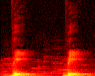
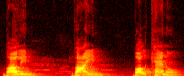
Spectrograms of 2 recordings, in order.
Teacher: আপার teeth, lower lip একসাথে করে, যেমন আপার টিথ দিয়ে লোয়ার লিপটাকে ধরে ফেলবো, মানে উপরের দাঁত দিয়ে নিচের ঠোঁটটাকে কিন্তু ধরবো এভাবে।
